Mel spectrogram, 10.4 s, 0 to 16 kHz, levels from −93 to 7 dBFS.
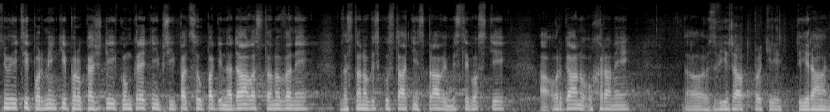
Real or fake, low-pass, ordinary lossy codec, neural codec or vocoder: fake; 14.4 kHz; Opus, 64 kbps; vocoder, 44.1 kHz, 128 mel bands, Pupu-Vocoder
